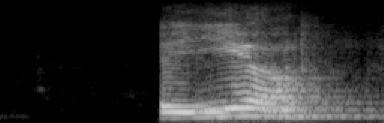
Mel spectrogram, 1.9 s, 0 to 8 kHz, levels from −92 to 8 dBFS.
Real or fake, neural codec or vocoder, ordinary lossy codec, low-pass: real; none; Opus, 24 kbps; 7.2 kHz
